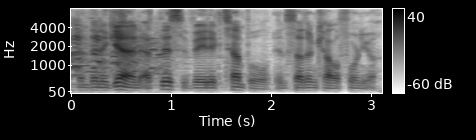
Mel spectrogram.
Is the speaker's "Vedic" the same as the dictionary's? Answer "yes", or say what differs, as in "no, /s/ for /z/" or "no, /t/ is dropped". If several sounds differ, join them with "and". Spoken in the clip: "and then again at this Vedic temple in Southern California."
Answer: yes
